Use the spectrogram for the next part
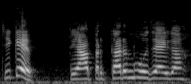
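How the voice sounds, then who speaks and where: A woman's voice: sits high, fairly even intonation, moderate pace, a bit bright. A woman teaching a grammar lesson in an online class, repeating her points and often checking in with her students.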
